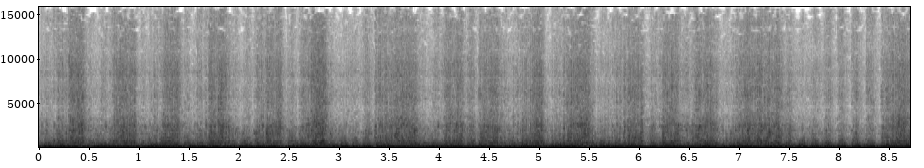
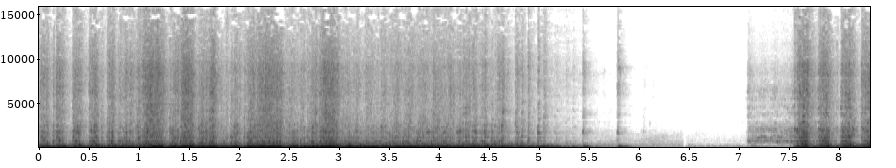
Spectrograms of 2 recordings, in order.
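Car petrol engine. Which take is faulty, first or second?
second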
